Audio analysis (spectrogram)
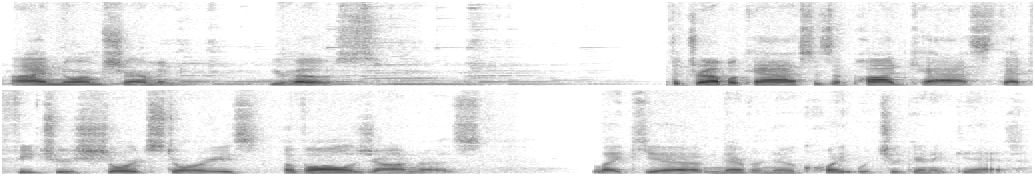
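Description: A man's voice: on the low side, expressive, unhurried, a little mellow, soft background music. A man hosting a podcast, introducing it with dry, offbeat humour. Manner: offbeat, dryly joking. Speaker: podcast host. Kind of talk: scripted podcast introduction and narration.

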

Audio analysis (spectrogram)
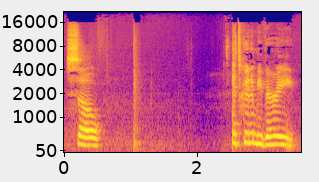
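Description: A woman talking casually in a round-table discussion, halting as she thinks her way through explanations. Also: on the high side. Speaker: voice actor and writer. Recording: noisy group room recording.

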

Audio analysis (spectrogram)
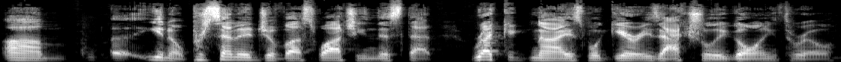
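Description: A man co-hosting a podcast in a casual film discussion, often restarting his phrases in a halting way. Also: medium pitch, fairly even intonation, dry recording, clean studio sound. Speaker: podcast co-host.

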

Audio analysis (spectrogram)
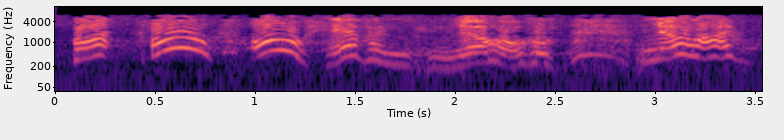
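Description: High, lilting, affected young woman. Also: huge pitch swings, slow, exaggerated voice. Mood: flustered, airy. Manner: gushing, affected, nervous little laughs. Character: chatty, anxious young small-town woman putting on airs. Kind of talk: 1930s radio drama acting. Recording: dull, hissy 1930s radio recording.

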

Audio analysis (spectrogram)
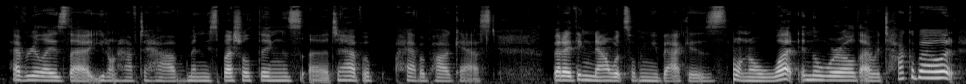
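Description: A woman speaking calmly and evenly into her phone, reflective and trailing off at times. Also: lowish voice, creaky. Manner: calm, even-keeled, trails off. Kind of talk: reflective personal monologue.

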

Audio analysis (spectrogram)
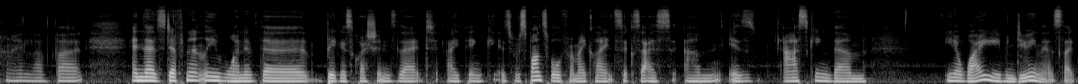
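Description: Low, flat-voiced woman podcast host. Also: vocal fry, dry recording. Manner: earnest, passionate, rambling with many fillers. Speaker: podcast host and health coach. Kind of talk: casual podcast conversation.

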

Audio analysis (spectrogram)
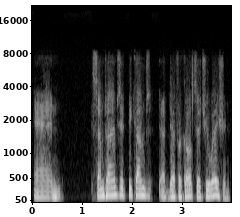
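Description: A middle-aged or older man, a guest producer, talking reflectively in measured, deliberate short phrases. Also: mid-range voice, dark tone. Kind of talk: reflective panel talk.

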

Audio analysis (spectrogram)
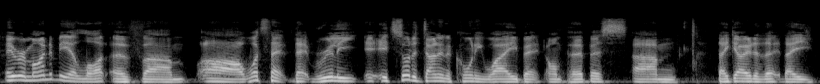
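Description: A man's voice: medium pitch, moderate pace, no echo. A man as a podcast guest in casual film discussion, rambling and stammering as he searches for words. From Australia.

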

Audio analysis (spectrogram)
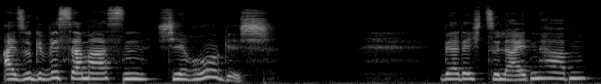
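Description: Proud condemned female writer, high voice, very slow, deliberate, scornful irony, composed, radio play. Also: fairly bright tone. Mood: cool irony. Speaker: radio drama actor. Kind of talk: German radio play acting.

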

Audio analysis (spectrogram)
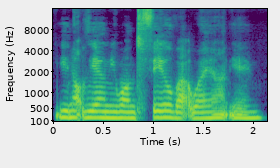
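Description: A woman in her forties, a mother guesting on a podcast, talking hesitantly with many pauses. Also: medium pitch, completely flat delivery, warm tone. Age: 40s. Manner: hesitant, many fillers and restarts. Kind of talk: casual interview chat.

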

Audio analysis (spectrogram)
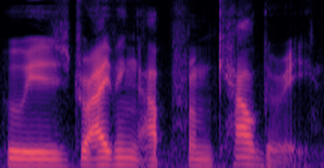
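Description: A man speaking as an interview guest in a casual, hesitant way, often pausing mid-sentence. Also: mid-range voice, fairly even intonation, sharp tone, smooth. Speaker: interview guest, head of a digital arts college. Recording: faint background noise.

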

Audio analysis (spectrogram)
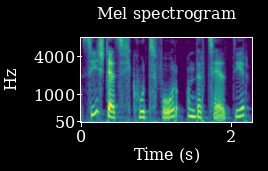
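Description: Female radio presenter, measured scripted narration, dry studio sound. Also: mid-range voice, expressive, gravelly, dry recording.

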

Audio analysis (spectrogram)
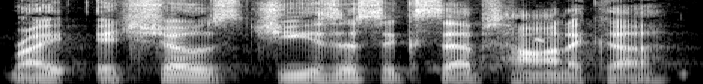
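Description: Deep-voiced middle-aged American man, dry sound. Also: normal speed, no echo. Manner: explanatory, checks understanding with short questions. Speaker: host answering Bible questions. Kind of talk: conversational religious teaching.

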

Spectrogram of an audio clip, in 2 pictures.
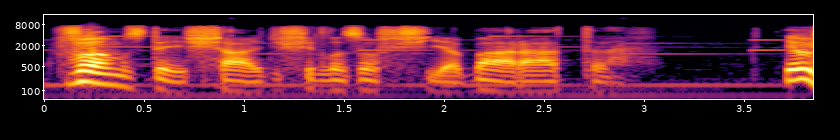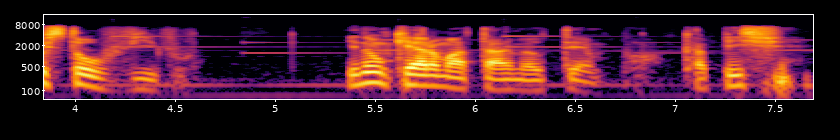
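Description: An actor with a Brazilian accent playing a manipulative undead necromancer in an audio drama, theatrical, grandiose and cajoling. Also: male voice, lowish voice, animated, unhurried, dull audio, faint music behind. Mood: menacing, smug. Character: undead male necromancer ancestor, smug, manipulative, persuasive villain.

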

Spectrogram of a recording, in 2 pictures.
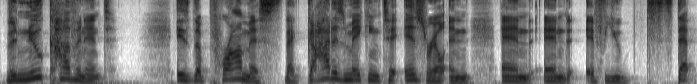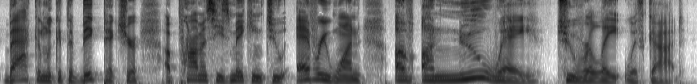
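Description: A man giving a radio Bible teaching, explaining and reading scripture with emphatic, deliberate phrasing. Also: mid-range voice, lively intonation, dry recording, studio quality.

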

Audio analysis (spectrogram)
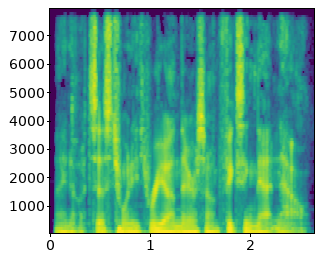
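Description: A man's voice: deep voice, level tone, fast talker, fairly bright tone, no room sound, clean studio sound. A man hosting a podcast with playful, theatrical announcing and casual comic banter. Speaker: podcast host.

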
